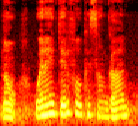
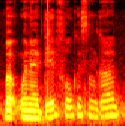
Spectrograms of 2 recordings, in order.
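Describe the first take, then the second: First: "did" pushed up and louder to fix the line; "no, when I DID focus" stressed; corrective stress on did. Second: Said in the usual way. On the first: Real, not acted.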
